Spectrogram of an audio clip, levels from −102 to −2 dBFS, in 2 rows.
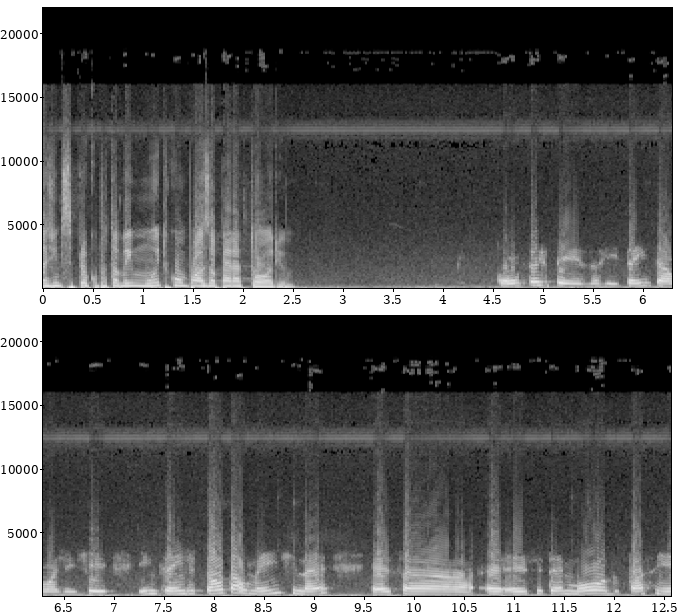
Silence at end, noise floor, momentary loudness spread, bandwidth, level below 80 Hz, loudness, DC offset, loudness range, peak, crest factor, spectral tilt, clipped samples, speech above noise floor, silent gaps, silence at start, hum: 0 s; -44 dBFS; 6 LU; 19 kHz; -34 dBFS; -19 LUFS; under 0.1%; 5 LU; -10 dBFS; 10 dB; -5.5 dB/octave; under 0.1%; 26 dB; none; 0 s; none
